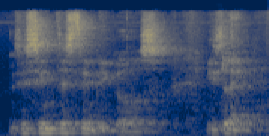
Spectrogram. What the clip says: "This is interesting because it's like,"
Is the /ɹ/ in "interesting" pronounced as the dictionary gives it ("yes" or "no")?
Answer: no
